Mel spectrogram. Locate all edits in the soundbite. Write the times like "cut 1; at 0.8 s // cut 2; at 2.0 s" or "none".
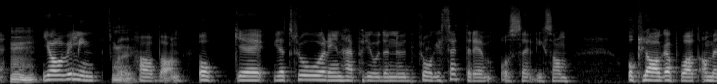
cut 1; at 1.0 s // cut 2; at 1.9 s // cut 3; at 3.3 s // cut 4; at 4.1 s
